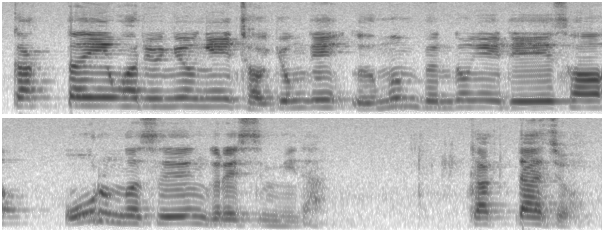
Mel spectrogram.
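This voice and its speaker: A man teaching an online exam-prep lecture, quizzing listeners with rapid rhetorical questions and casual joking asides. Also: sits high, fairly bright tone.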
